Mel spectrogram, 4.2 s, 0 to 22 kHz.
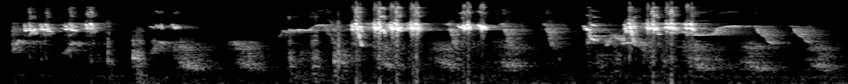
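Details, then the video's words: Oriental magpie-robin in song training, singing in the 'forest voice' style: bright high whistles and rapid chattering phrases, sharp notes clustered around 1.8 and 3.2 seconds, with brief pauses between bursts. "choè than hót giọng rừng"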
